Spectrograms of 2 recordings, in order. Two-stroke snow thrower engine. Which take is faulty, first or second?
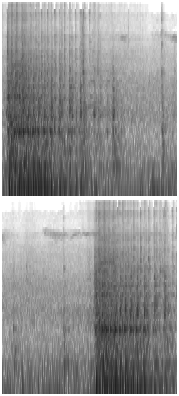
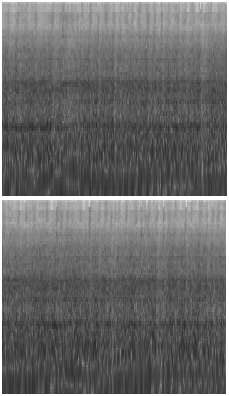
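first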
